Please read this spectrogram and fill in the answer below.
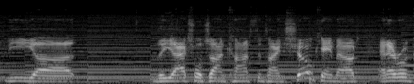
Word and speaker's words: Constantine: Constantine rhymes with wine.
